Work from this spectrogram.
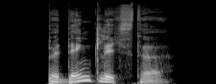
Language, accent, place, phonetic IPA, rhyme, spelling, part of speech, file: German, Germany, Berlin, [bəˈdɛŋklɪçstə], -ɛŋklɪçstə, bedenklichste, adjective, De-bedenklichste.ogg
- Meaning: inflection of bedenklich: 1. strong/mixed nominative/accusative feminine singular superlative degree 2. strong nominative/accusative plural superlative degree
